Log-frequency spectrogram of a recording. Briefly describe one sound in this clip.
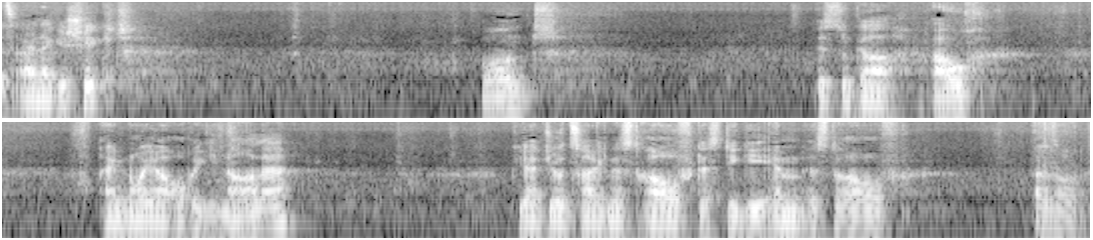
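A middle-aged man talks calmly and close by, pausing now and then.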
